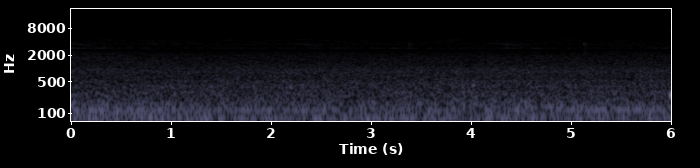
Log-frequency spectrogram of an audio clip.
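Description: Faint, steady outdoor background rumble with no distinct events.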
